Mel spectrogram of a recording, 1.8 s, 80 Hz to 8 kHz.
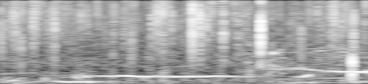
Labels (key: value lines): label: biophony
recorder: SoundTrap 300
